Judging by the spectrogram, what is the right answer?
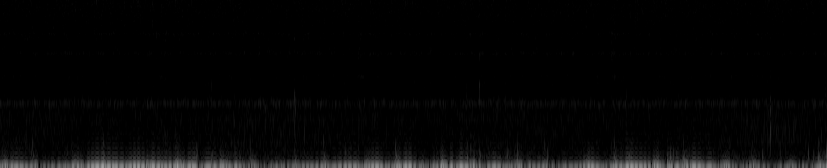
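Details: Real heartbeat recorded close against the chest with binaural microphones for ASMR: deep, soft, regular low thumps with a steady low hum underneath.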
